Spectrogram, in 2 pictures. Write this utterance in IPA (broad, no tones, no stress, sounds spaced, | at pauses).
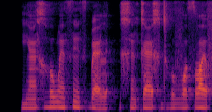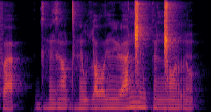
j æ̃ x ɦ o w ɛ̃ θ ĩ θ ɓ æ l | x ɛ̃ k æ x dʱ o v ɔ θ lˠ ɛ f a | ɡʱ ɛ̃ ɣ ɛ̃ lˠ dʱ ɛ̃ w ʎ ɔ lˠ j ĩ ɭ a ŋ͡ǁ ĩ w k æ̃ ŋ͡ǁ ɔ̃ r õ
